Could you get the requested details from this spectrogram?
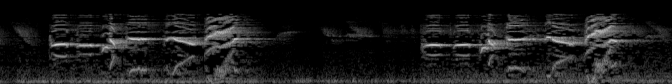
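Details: Oriental magpie-robin lure song for setting off other magpie-robins: two matching bright phrases of sustained whistles, swooping slurs and fast chattering notes, with a short pause between them.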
